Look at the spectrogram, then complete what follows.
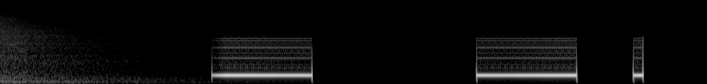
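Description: A steady electronic telephone ringback tone sounds twice in one-second bursts, then briefly starts a third time and cuts off as the call connects; no one speaks, with faint noise fading at the start. The call is from the radio program Mellom himmel og jord to Ervin Kohn of Det mosaiske trossamfunn.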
